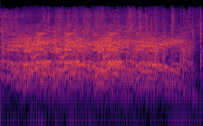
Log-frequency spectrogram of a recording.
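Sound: crowd cheering sound effect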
